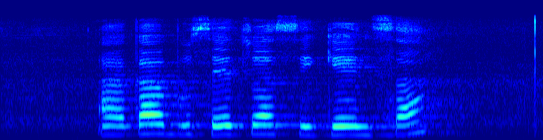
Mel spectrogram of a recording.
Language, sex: Tswana, female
